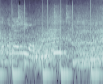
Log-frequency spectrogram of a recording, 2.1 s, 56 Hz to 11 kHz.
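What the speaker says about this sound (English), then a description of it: "there you go with Colette Davis finishing off a big smoky rolling burnout" A 600 hp sequential C6 Corvette doing a smoky rolling burnout at a drift event in Ireland, its engine bouncing rhythmically off the limiter with tire roar underneath while a person talks over it.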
